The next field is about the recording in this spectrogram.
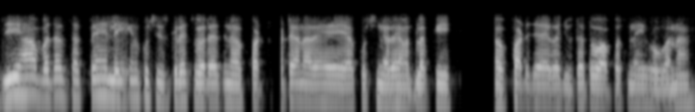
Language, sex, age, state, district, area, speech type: Hindi, male, 18-30, Uttar Pradesh, Pratapgarh, urban, conversation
